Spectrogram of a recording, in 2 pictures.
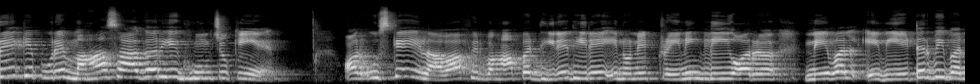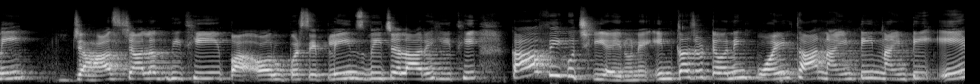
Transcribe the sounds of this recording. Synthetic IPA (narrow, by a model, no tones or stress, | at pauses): ɾekepuːɾemɐɦasaːɡəɾjeɡʱũːmt͡ʃʊkiɦɛ̃ː | ɔːɾʊskeɪlaːʋafɪɾʋɐɦãpɐɾd̪ʱiːɾed̪ʱiːɾeɪnɦõːneʈɾeːnɪ̃ŋɡliɔːɾneːʋəleːʋieːʈəɾbʱibɐni | d͡ʒɐɦaːzt͡ʃaːlək̚bʱit̪ʰipaɔːɾuːpəɾsepleːnzbʱit͡ʃɐlaːɾɐɦit̪ʰi | kaːfikʊt͡ʃʰkijaɪnɦõːneʔɪnkad͡ʒoːʈəːɾnɪ̃ŋɡ̚pɔ̃ːɪ̃ɳʈ̚t̪ʰanãːɪ̃ɳʈiːnːaːɪ̃ɳʈiʔeːʈ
